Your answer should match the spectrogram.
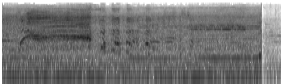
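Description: A child screams in one high cry lasting about a second, then gives several shorter cries, over the low rumble of a moving bus. A steady hum joins in the second half, and everything cuts off abruptly just before the end.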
